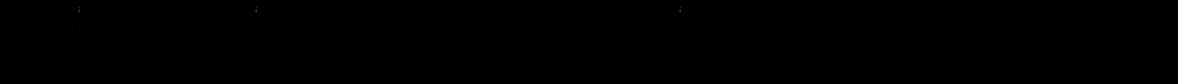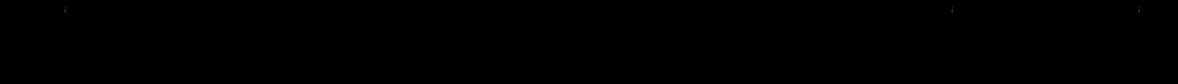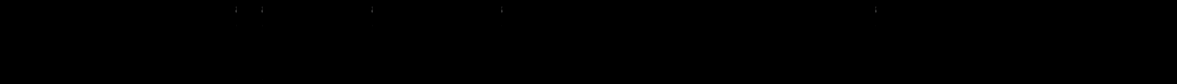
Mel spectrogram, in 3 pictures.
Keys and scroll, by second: 28.3 space, 30.2 m.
